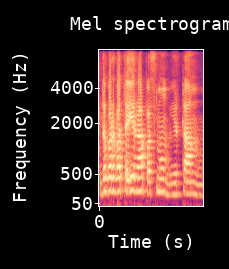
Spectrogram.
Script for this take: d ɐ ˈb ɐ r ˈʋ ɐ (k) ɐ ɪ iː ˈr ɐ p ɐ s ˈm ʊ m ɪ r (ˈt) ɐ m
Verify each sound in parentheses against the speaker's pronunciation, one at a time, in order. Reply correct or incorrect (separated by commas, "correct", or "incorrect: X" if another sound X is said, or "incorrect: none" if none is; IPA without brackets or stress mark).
incorrect: t, correct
